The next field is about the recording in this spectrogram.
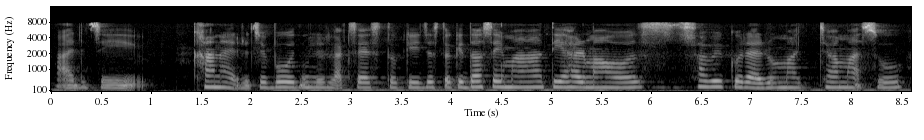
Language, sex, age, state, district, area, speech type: Nepali, female, 18-30, West Bengal, Darjeeling, rural, spontaneous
